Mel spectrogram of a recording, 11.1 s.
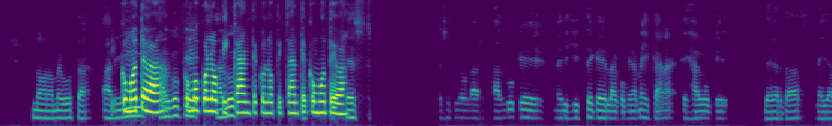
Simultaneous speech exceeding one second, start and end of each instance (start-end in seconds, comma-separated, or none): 1.5-3.2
